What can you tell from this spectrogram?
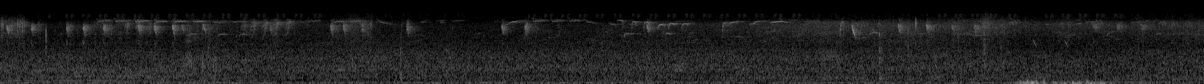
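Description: Woodland ambience: a steady outdoor hiss with many short, high-pitched chirps throughout, and a brief low rumble about ten seconds in.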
